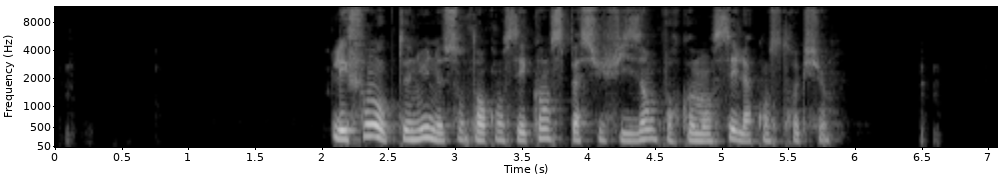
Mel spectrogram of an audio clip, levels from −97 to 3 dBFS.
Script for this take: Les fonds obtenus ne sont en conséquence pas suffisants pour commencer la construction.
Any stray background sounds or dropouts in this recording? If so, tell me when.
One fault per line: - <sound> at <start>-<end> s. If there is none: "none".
none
